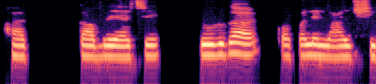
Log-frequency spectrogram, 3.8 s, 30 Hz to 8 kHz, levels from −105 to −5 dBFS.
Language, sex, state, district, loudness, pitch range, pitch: Bengali, female, West Bengal, North 24 Parganas, -18 LUFS, 195-210 Hz, 200 Hz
